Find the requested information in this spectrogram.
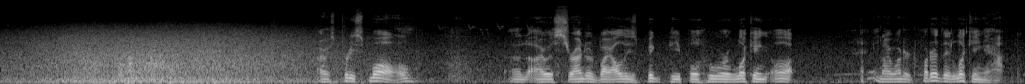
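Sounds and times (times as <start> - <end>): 
waterfall thundering over a cliff: 0.0 - 7.1
speech: 3.2 - 4.2, 5.1 - 10.2.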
